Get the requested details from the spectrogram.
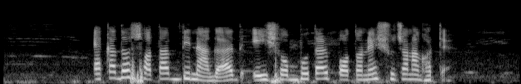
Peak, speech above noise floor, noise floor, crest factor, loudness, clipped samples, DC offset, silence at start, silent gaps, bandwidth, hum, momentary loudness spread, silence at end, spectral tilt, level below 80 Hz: -2 dBFS; 32 dB; -46 dBFS; 14 dB; -15 LUFS; under 0.1%; under 0.1%; 0.75 s; none; 7.8 kHz; none; 7 LU; 0.5 s; -5 dB/octave; -44 dBFS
